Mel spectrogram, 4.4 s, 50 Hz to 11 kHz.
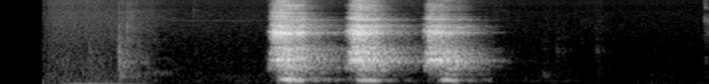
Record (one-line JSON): {"exhalation_length": "4.4 s", "exhalation_amplitude": 32264, "exhalation_signal_mean_std_ratio": 0.43, "survey_phase": "beta (2021-08-13 to 2022-03-07)", "age": "18-44", "gender": "Female", "wearing_mask": "No", "symptom_none": true, "smoker_status": "Never smoked", "respiratory_condition_asthma": false, "respiratory_condition_other": false, "recruitment_source": "REACT", "submission_delay": "1 day", "covid_test_result": "Negative", "covid_test_method": "RT-qPCR", "influenza_a_test_result": "Unknown/Void", "influenza_b_test_result": "Unknown/Void"}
